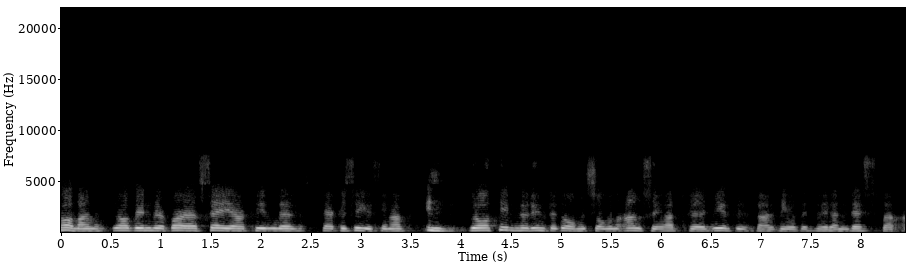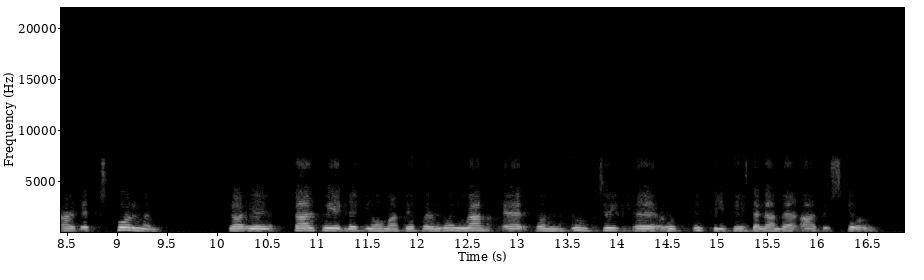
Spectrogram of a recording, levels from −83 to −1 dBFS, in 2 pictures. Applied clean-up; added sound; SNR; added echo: neural mask model DeepFilterNet 3.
